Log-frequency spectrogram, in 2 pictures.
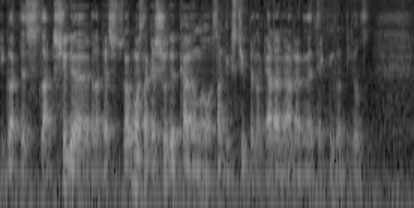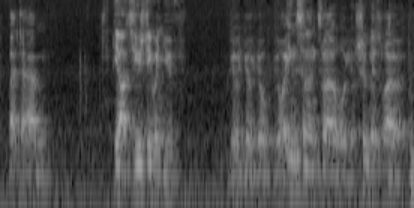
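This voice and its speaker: With audible room echo, a man talks at a very fast pace. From South Africa. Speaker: murder suspect. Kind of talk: police interrogation.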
